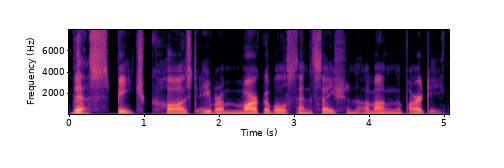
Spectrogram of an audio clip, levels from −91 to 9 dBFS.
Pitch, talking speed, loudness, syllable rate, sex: 110 Hz, 105 wpm, -21 LUFS, 3.5 syllables/s, male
